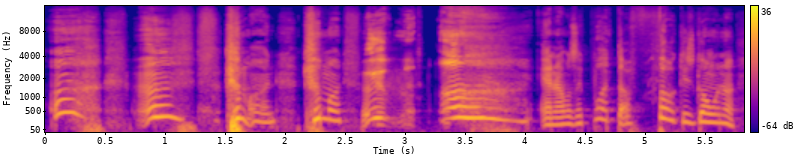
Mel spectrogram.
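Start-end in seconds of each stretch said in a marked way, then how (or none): 0.1-1.1 high, very loud workout grunts; loud mock grunts. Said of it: "I'm gonna get loud here". 1.5-2.5 high, forceful gym self-urging; loud straining imitation. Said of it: "I'm gonna get loud here". 2.6-4.0 long high straining groan, very loud; loud mock grunts. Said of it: "it kept getting louder". 4.6-5.7 high-pitched, baffled outburst; retold bewilderment. Acted shock at loud gym grunts.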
